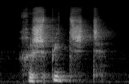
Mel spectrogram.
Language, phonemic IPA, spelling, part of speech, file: Dutch, /ɣəˈspitst/, gespietst, verb, Nl-gespietst.ogg
- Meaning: past participle of spietsen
